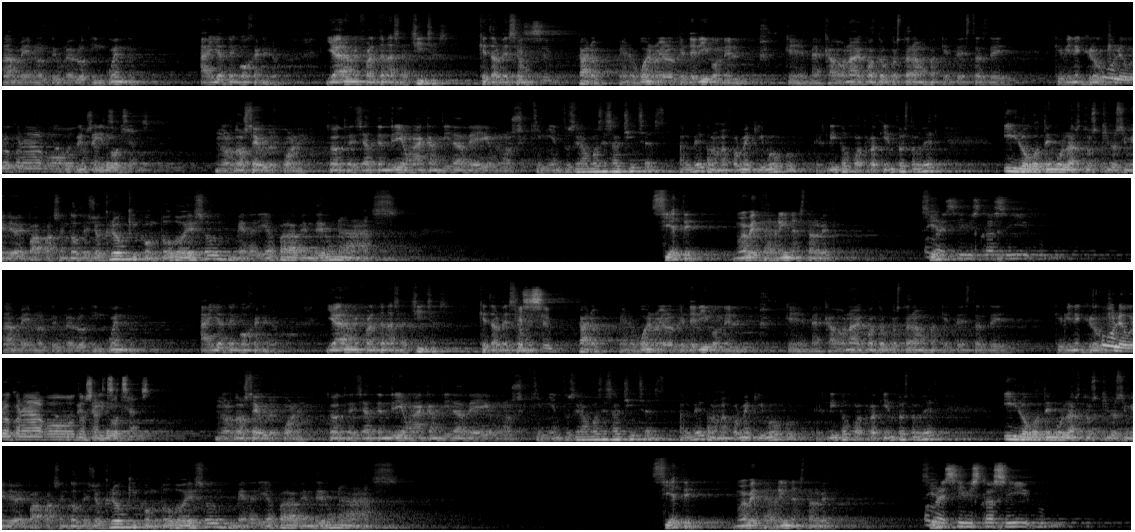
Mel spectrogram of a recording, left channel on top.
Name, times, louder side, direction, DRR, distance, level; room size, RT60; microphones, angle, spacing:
voice 1, 0.0-1.4 2.0-4.5 4.8-5.3 5.8-10.1 10.5-11.2 11.8-12.7 13.4-20.8 21.3-26.6 29.1-29.6 29.9-31.0 31.8-32.0 32.6-32.7, left 1 dB, 10° left, 0.4 m, -32 dB
voice 2, 5.1-5.5 11.0-12.7 31.8-33.5, right 7 dB, 90° right, 0.4 m, -32 dB
13.5 x 6.9 x 8.7 m
head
